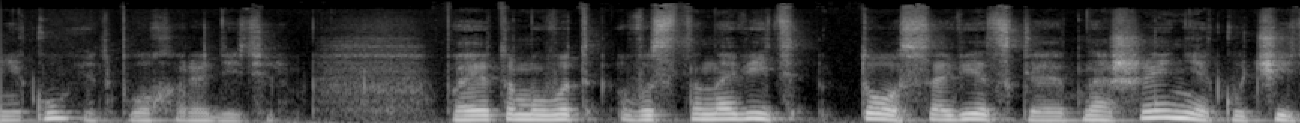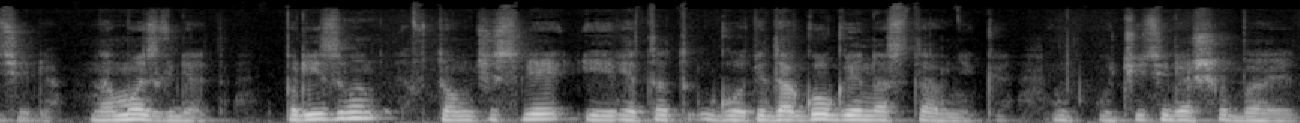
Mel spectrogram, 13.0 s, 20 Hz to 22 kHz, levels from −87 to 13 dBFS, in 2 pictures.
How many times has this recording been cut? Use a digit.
3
